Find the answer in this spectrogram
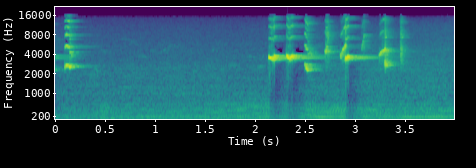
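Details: Caged Orange-headed thrush song used to train other songbirds, from northern Bali, Singaraja: a brief clear note, a pause, then a run of rapid whistled and chirping phrases, loud and close.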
